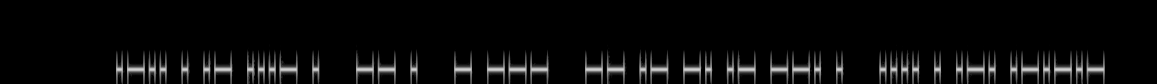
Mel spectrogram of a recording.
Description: Morse code, heard as a keyed tone, about 22 wpm, 700 Hz. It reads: LEAVE ME TO MANAGE HER.
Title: Sentences from Top 1400 Words 22wpm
